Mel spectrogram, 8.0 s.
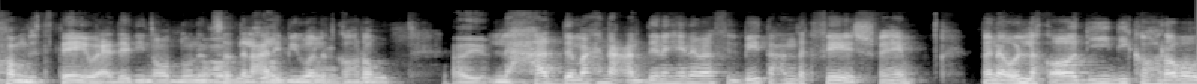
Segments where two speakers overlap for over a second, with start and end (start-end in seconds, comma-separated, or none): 1.4-2.6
